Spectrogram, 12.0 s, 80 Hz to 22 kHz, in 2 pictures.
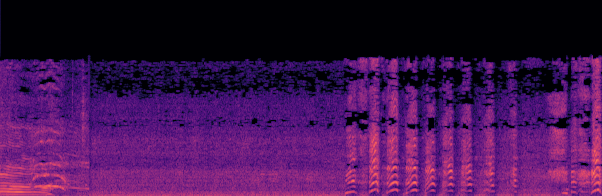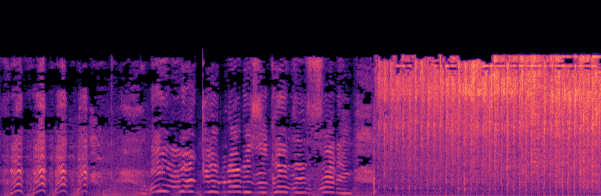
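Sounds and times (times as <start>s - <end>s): traffic hum: 0.0s - 12.0s
person laughing: 3.4s - 7.2s.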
